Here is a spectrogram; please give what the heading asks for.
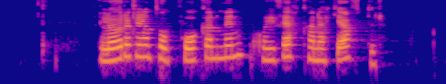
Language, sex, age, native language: Icelandic, female, 50-59, Icelandic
